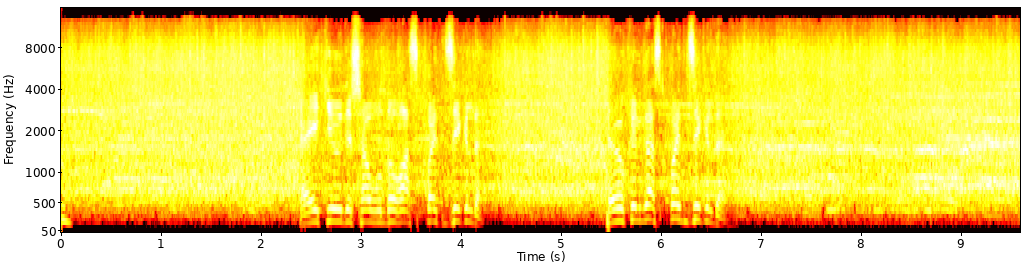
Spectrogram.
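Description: A large crowd murmurs and cheers in a big echoing arena.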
